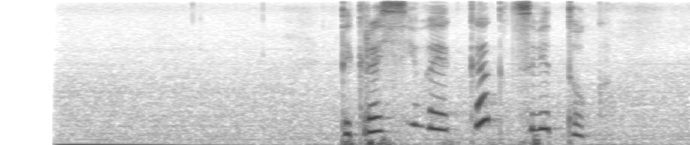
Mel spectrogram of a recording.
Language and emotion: Russian, positive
